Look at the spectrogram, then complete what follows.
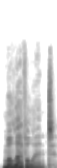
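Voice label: "malevolent", English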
